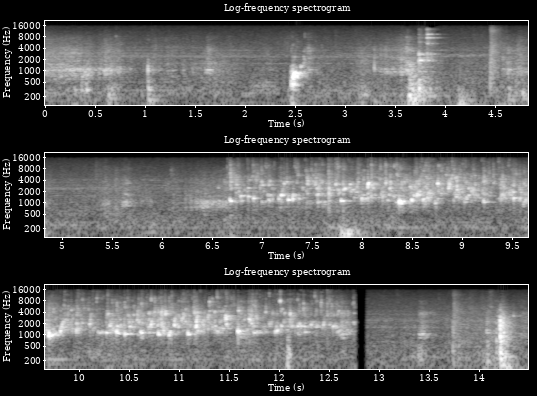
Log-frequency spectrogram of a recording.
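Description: Home-made grape vinegar trickling in several streams through a cheesecloth-lined metal strainer into a plastic bowl, starting about seven seconds in and stopping abruptly shortly before the end. Before that there are a few soft handling sounds from the wet cloth.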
